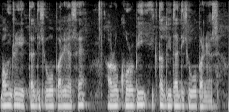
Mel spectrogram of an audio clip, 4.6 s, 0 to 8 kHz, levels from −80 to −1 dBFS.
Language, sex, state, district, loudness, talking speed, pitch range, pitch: Nagamese, male, Nagaland, Dimapur, -18 LUFS, 170 wpm, 105-120 Hz, 110 Hz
